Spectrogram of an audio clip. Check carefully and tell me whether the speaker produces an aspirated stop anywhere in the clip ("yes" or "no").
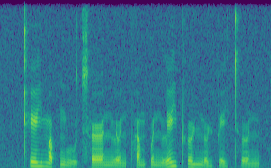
yes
